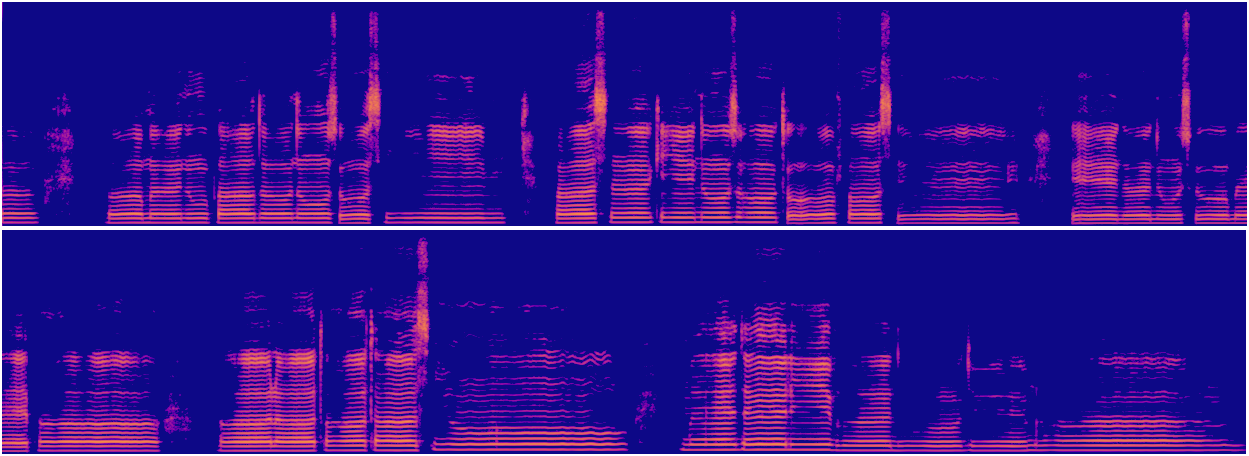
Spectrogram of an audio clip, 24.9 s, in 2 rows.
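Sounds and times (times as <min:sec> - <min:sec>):
alto voice singing a prayer at a wedding: 0:00.0 - 0:24.8.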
